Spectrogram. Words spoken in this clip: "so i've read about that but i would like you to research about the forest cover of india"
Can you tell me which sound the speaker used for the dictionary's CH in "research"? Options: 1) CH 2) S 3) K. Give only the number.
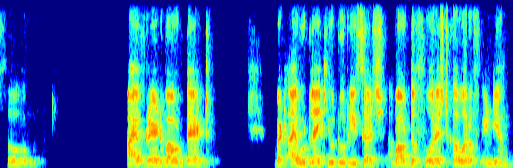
1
